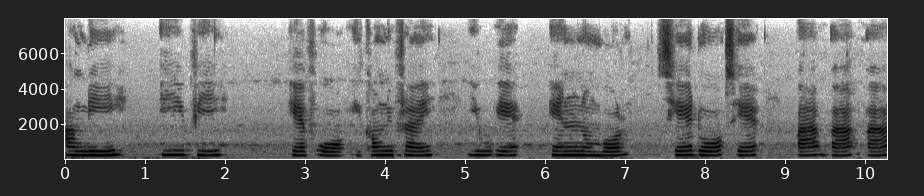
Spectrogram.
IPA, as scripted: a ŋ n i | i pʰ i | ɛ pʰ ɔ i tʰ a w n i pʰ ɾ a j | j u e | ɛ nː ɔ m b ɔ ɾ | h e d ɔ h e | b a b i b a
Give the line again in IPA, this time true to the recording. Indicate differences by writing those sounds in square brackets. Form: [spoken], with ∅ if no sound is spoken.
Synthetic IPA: a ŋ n i | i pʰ i | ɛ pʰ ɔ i [kʰ] a w n i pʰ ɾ a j | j u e | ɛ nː ɔ m b ɔ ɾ | [s] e d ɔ [s] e | b a b [a] b a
